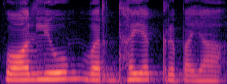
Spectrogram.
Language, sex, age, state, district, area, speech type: Sanskrit, female, 18-30, Karnataka, Uttara Kannada, rural, read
